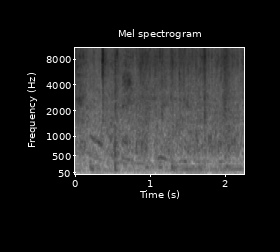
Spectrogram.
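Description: Swimming-pool water splashing as a small child paddles with her arms: a run of irregular small splashes.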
